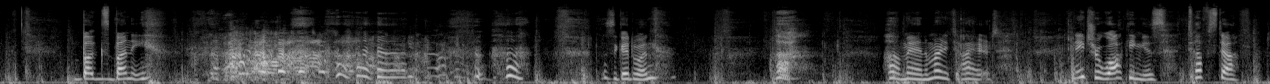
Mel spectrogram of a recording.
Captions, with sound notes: Bugs Bunny. (laughs) (audience laughs) That's a good one. Oh man, I'm already tired. Nature walking is tough stuff.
